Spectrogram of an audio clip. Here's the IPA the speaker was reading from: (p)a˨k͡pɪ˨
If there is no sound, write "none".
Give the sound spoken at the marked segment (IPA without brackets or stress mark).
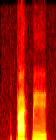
p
